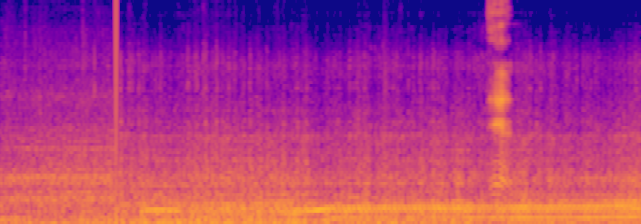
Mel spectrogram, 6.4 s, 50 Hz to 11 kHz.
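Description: Car engine fitted with a K&N NextGen cold air intake running at about 45 mph near 3,500 rpm, a steady loud drone that shifts pitch as revs change, with someone talking over it.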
